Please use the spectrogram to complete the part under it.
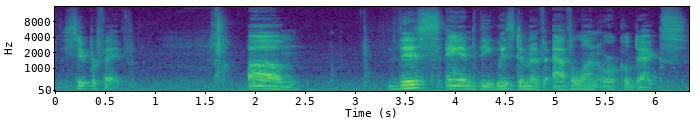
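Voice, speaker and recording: A man's voice: medium pitch, fairly bright tone, slight background noise. A man with a Southern US accent, chatting enthusiastically as he unboxes a tarot deck and laughs often. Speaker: tarot reader. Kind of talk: casual deck unboxing chat.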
